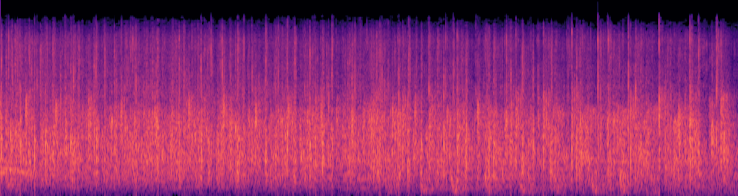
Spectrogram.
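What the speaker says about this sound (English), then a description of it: "A big round of applause." A seminar audience in Dubai gives loud, sustained applause, a dense wash of many hands clapping evenly from start to finish.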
